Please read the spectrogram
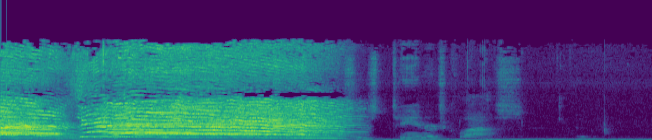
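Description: A class of young children shouting together in unison, answering with the word that the letters spell. A second long, drawn-out group shout follows just under a second in and dies away about three and a half seconds in, leaving a few faint voices.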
